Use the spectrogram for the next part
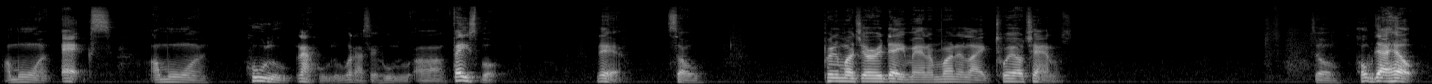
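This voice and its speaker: A man's voice: on the low side, animated, measured pace, long pauses, fairly bright tone. A man in his late fifties, a fitness coach chatting casually on his livestream, slangy and talkative, answering viewers' comments with rhetorical questions. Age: 50s.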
